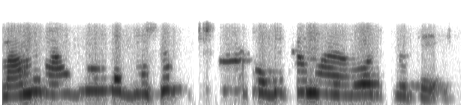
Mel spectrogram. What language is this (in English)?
Sanskrit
